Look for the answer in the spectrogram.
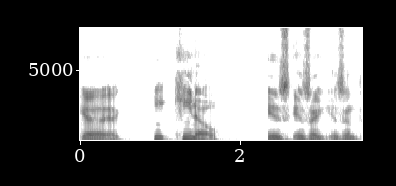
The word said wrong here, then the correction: Keanu: Is it Kino or Keanu? He said people call him Keanu. It's actually pronounced Keanu.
